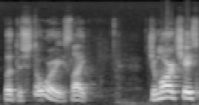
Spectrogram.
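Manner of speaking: usual speaking voice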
